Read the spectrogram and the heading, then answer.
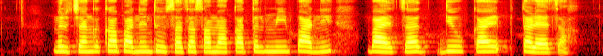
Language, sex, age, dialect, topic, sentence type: Marathi, female, 25-30, Southern Konkan, agriculture, question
